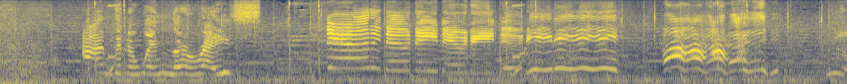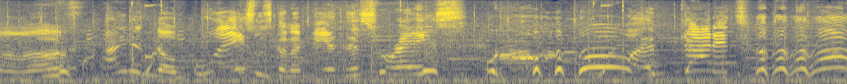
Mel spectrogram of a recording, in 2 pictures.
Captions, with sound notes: I'm going to win the race. [humming tune] [laughing] Ugh, I didn't know Blaze was going to be in this race! Ooh, I've got it! [giggling]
